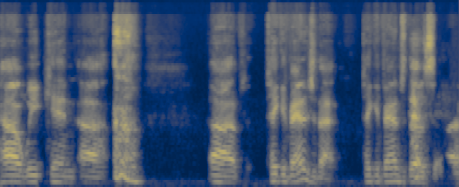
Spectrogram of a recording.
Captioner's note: clears throat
